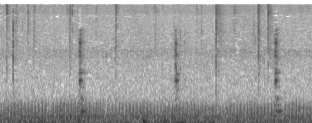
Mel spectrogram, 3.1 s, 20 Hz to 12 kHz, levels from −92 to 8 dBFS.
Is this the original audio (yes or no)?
yes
